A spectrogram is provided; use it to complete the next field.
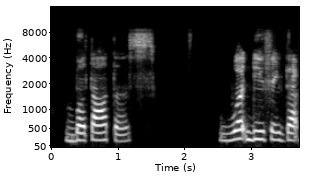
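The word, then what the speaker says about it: بطاطس: So the Arabic language does not have a p sound. It replaces it with b when it borrows it from English. So batatas is potatoes.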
